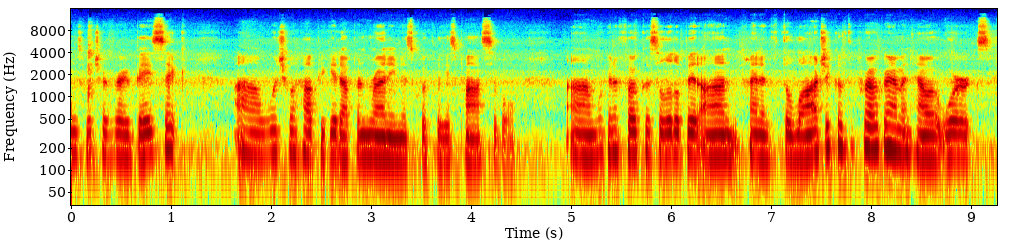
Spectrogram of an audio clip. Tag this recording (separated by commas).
Speech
